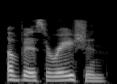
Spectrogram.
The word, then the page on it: evisceration: British English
